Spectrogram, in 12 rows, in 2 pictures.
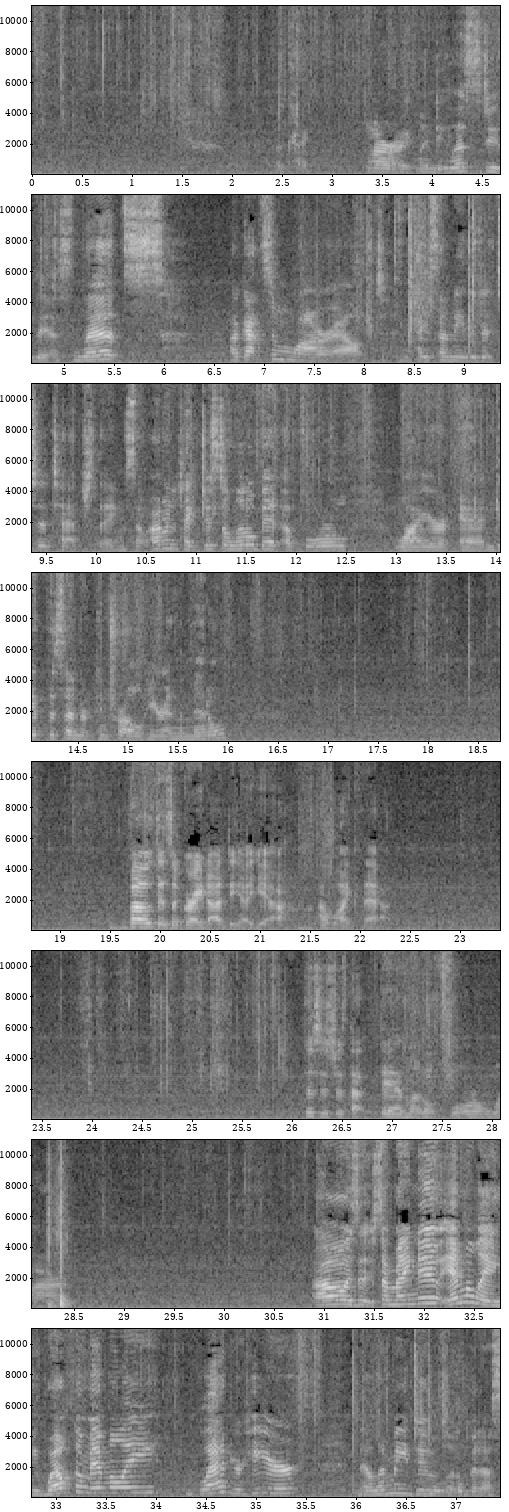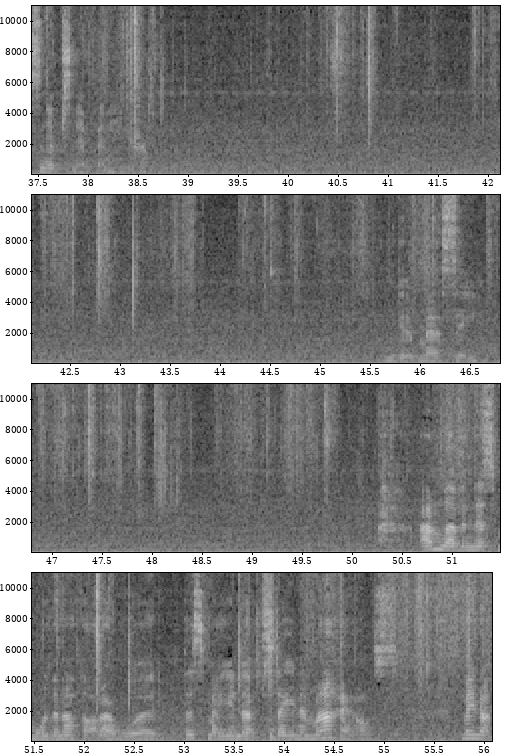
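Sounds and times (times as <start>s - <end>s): low steady hum: 0.0s - 56.0s.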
